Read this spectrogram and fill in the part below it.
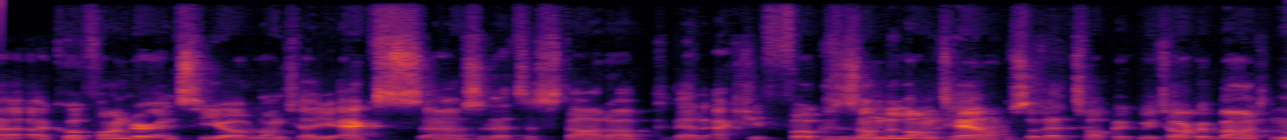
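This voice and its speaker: A man with a German accent at a medium pitch, talking at a very fast pace with ordinary pitch variation. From Germany. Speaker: startup co-founder, search marketing expert. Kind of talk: podcast interview. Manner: halting, with repeated words.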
